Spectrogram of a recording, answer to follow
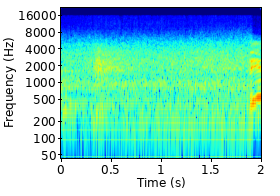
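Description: Steady hiss with a low hum from an old lecture-hall recording, heard in a pause between sentences.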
